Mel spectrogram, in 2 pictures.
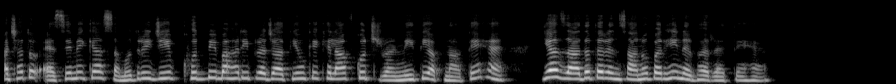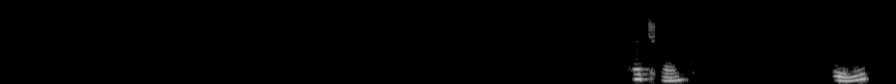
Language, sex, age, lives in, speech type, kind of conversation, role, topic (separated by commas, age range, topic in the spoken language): Hindi, female, 35-39, India, read, expert-assistant, asker, समुद्री जीवों के बीच सहजीवन (symbiosis) के लिए कोई रोचक वास्तविक जीवन उदाहरण बताइए, जिसे हम अपने रोज़मर्रा के रिश्तों से तुलना कर सकें।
